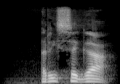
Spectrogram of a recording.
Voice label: "risega", dialettu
